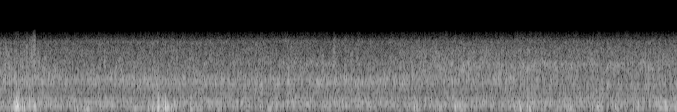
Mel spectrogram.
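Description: Steady background hum, with two low bumps from a handheld camera being handled, one just after the start and one about two seconds in.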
